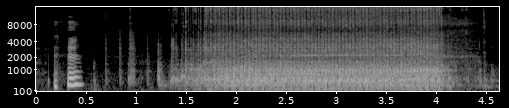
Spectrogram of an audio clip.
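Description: Sewing machine stitching quilt rows together runs in a steady, even mechanical whir for a few seconds after brief handling noises and a short voice at the start.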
